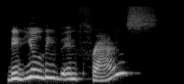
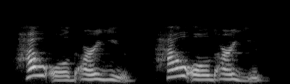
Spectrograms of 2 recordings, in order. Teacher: When we are asking questions answerable by yes or no, ang intonation po natin dapat ay rising or pataas.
